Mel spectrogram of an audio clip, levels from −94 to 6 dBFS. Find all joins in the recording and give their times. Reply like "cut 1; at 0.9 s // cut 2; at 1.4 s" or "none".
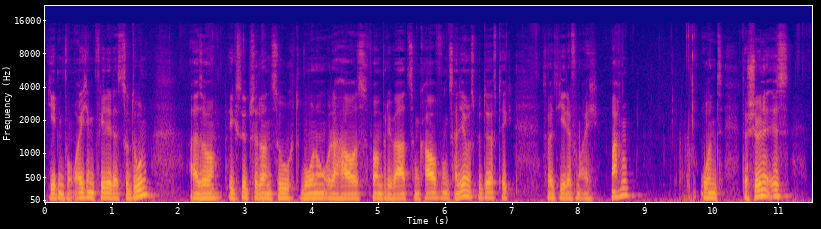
cut 1; at 6.1 s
